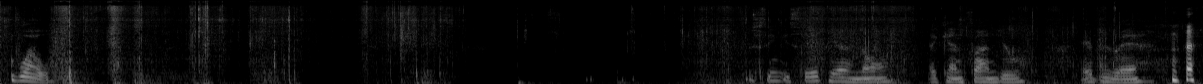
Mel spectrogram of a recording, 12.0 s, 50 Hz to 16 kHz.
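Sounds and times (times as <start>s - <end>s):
forest litter crackling and rustling: 0.0s - 12.0s.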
